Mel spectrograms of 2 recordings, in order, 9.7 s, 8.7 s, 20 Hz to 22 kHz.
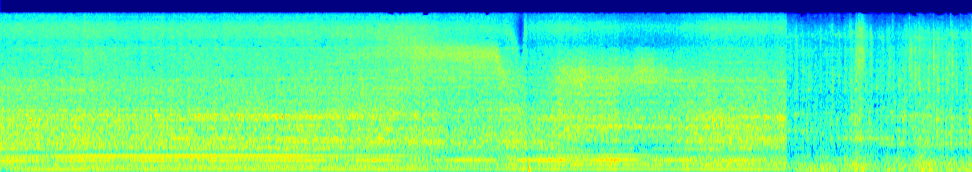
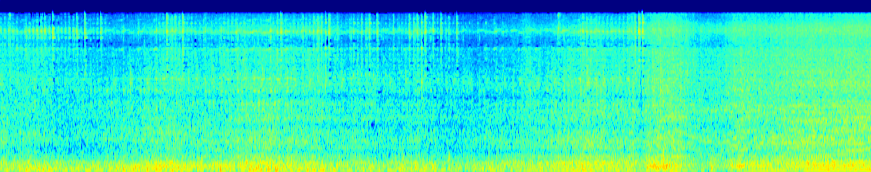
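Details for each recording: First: Suzuki Carry 1.0 petrol engine at idle gives a very harsh, diesel-like klotok-klotok clatter; the cause is a worn timing cover mount. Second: 1994 Suzuki Carry 1.0 idling after repair of a rough, knocking engine suspected at the timing cover bearing: smooth, even idle with one clean rev and no clatter; the engine now runs healthy.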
